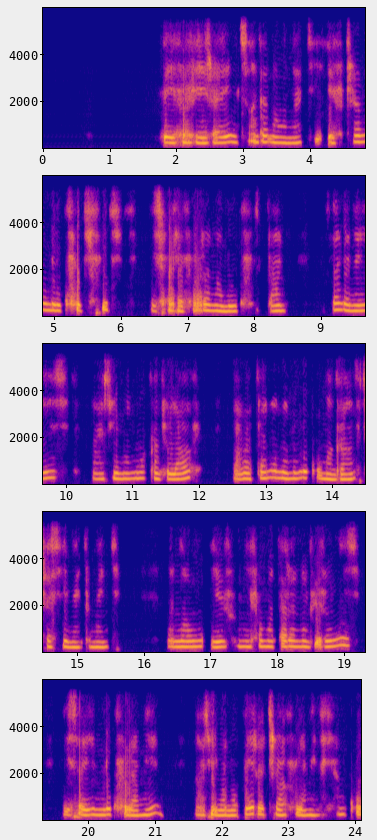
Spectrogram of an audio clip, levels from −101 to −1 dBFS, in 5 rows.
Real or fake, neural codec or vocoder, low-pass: fake; codec, 16 kHz, 4 kbps, FreqCodec, smaller model; 5.4 kHz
